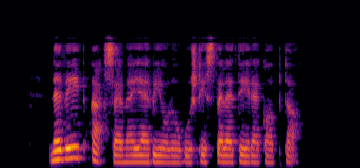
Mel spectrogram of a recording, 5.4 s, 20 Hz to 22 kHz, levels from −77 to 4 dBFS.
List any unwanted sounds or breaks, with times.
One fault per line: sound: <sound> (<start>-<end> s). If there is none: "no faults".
no faults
